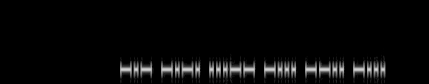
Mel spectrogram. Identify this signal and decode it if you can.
Morse code, heard as a keyed tone, about 36 wpm, 700 Hz. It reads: KC3BZB
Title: USA Call Signs - 6 Characters - 4x Character Spacing - 35wpm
